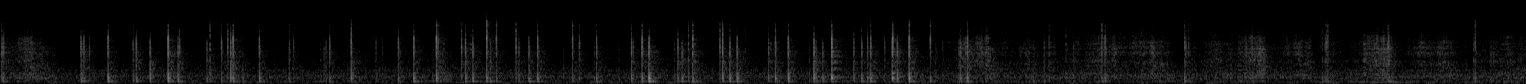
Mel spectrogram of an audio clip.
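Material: Wood.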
